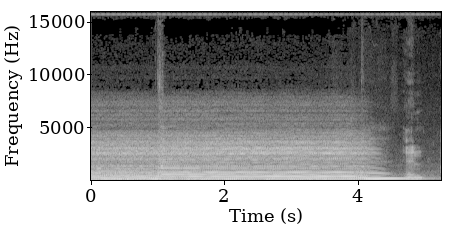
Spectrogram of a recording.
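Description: Electric guitar played with distortion, a sustained ringing chord holding steady before a bright harmonic on the A string at the seventh fret rings out near the end, close and loud.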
